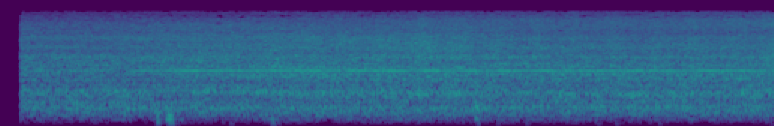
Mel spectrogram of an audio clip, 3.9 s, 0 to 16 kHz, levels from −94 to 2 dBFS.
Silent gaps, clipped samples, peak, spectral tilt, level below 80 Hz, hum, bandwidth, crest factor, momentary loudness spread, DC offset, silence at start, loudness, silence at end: none; under 0.1%; -28 dBFS; 1.5 dB/octave; under -90 dBFS; none; 11.5 kHz; 14 dB; 4 LU; under 0.1%; 0.1 s; -40 LUFS; 0 s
